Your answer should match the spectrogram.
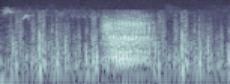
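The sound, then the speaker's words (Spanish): A horse clip-clops with steady, rhythmic hoofbeats, then lets out a loud, drawn-out whinny before the hooves continue at an even pace. “¡Tobías! ¡Tobías! Le gritaba a su caballo.”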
